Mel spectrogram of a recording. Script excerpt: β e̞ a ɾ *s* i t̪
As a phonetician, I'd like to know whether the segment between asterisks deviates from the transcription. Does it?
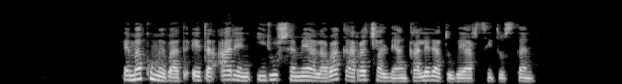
no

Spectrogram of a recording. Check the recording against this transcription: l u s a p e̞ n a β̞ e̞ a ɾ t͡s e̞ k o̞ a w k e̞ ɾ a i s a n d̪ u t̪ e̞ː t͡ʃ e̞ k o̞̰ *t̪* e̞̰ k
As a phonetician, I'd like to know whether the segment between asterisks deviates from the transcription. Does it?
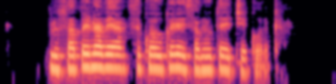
yes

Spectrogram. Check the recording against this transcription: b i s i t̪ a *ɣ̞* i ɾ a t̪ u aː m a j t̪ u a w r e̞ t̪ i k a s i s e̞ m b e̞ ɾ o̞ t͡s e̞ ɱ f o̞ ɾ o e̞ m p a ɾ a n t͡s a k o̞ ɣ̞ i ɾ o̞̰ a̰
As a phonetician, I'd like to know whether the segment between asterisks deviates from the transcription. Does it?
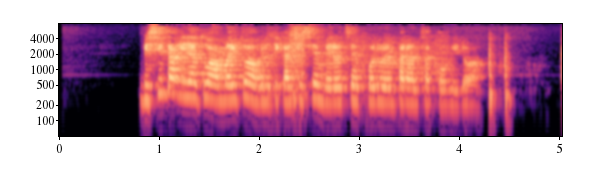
no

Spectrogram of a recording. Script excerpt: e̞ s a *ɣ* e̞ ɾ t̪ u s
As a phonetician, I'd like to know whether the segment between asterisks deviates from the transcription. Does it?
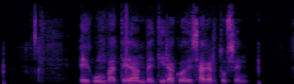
no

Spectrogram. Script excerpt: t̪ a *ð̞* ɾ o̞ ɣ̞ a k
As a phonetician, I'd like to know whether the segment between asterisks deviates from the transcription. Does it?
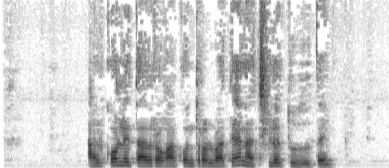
no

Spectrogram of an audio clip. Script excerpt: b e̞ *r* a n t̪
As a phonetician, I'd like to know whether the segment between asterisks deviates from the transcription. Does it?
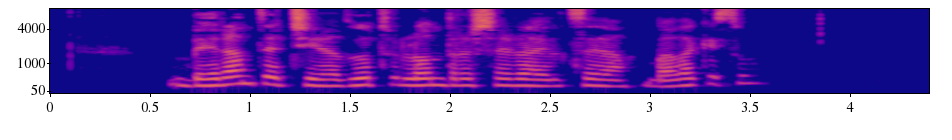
yes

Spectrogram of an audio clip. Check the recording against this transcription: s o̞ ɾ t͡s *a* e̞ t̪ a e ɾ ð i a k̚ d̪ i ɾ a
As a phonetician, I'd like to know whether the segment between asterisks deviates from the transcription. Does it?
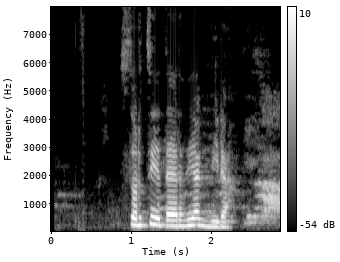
yes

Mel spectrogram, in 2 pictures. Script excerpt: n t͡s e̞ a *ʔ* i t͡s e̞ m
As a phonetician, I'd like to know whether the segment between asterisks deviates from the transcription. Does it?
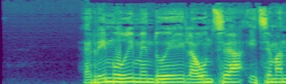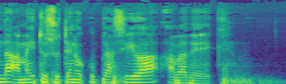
no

